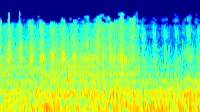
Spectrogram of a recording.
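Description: Rallycross supercar engines running as the cars pass on track, with a rapid crackling through the first second.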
